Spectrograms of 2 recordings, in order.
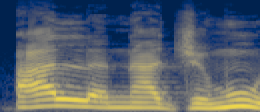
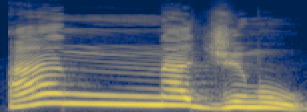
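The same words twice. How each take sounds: First: النجمو with the L sounded, al-najmu; النجمو said al-najmu, lam clearly pronounced; wrong way, lam said. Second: النجمو said an-najmu, lam dropped, doubled n; slow النجمو as an-najmu with doubled n; sun letter, lam silent. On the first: Teacher showing students the wrong form, lam pronounced. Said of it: "نمیگویم که النجمو". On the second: Teacher showing students the right form, silent lam. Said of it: "لام تلفظ نمیکنیم، میگیم که". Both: Shown as a demonstration.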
